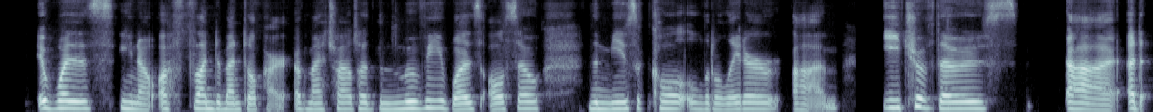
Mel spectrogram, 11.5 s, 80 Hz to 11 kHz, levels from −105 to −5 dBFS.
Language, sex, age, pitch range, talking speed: English, female, 10-29, 175-210 Hz, 125 wpm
